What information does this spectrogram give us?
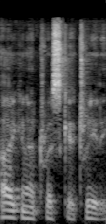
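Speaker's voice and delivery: ordinary delivery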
